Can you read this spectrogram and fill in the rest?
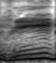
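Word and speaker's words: read: Spelling वो spelling वही है आर इ ए D pronunciation change हो जाता है।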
